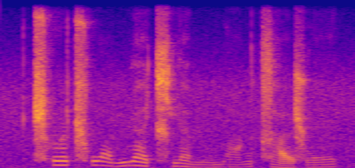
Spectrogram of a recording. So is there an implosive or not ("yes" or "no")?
no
